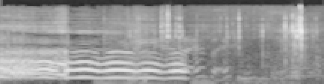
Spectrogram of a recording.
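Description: A young man wailing loudly in an exaggerated, howling cry, the pitch wavering, then breaking off a little over a second in.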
